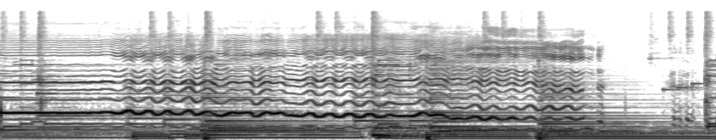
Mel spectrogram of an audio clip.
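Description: Female gospel singer holding one long, wordless note over instrumental accompaniment; from about a second in it swells into a wide vibrato, then steps down to a lower note and fades away near the end.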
